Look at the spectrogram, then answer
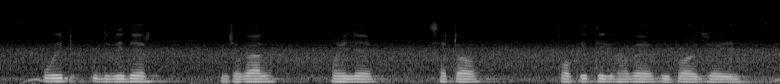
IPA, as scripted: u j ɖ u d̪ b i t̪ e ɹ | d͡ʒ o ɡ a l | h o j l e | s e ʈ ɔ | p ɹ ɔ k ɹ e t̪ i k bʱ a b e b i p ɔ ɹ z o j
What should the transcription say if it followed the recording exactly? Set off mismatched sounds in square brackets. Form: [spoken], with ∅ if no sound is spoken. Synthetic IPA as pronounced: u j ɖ u d̪ b i [d̪] e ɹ | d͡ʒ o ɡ a l | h o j l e | s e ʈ ɔ | p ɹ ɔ k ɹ [i] t̪ i k bʱ a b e b i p ɔ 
